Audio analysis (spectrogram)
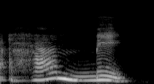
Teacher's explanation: Então, aqui você lerá ramê. Esse shivá vai ter o som de um pequeno e.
